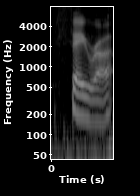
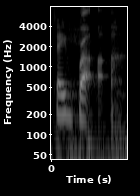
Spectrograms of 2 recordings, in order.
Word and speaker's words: Feyre: that because the main character farra I think that's how you say her name farra it begins and she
